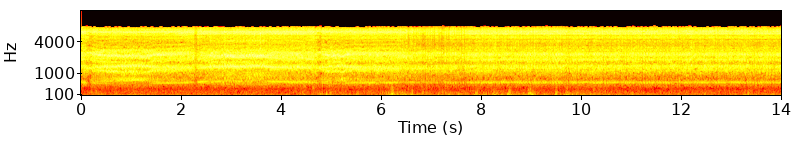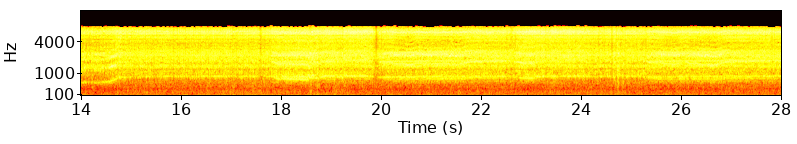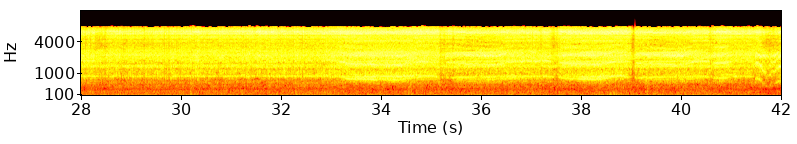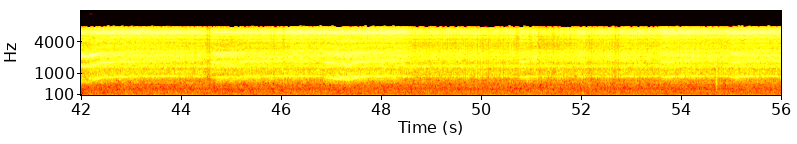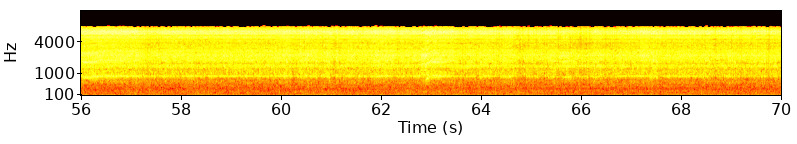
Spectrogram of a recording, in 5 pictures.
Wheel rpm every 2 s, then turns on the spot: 160, 160, 160, 160, 160, 160, 160, 190, 230, 220, 220, 230, 230, 220, 230, 230, 230, 220, 220, 220, 220, 210, 230, 230, 230, 230, 230, 230, 230, 230, 230, 230, 230, 230, 240.
none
